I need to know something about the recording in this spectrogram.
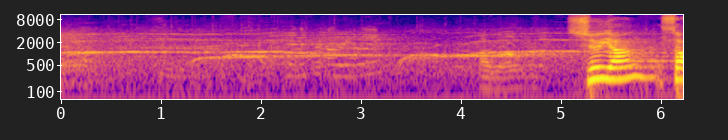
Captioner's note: crowd cheering and applauding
